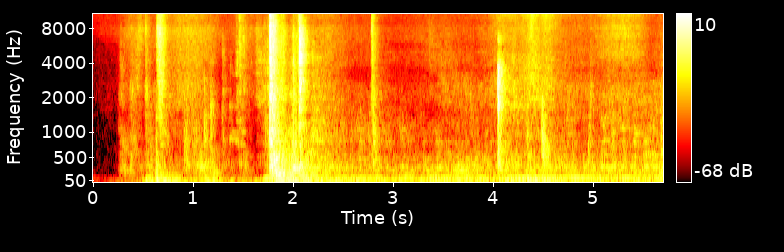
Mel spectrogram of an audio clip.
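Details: Mid-1970s Daka traction lift with no inner doors serving 10 floors: low motor hum under the car with a few sharp clunks and thumps as it travels; abnormal running noise, cause unclear.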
